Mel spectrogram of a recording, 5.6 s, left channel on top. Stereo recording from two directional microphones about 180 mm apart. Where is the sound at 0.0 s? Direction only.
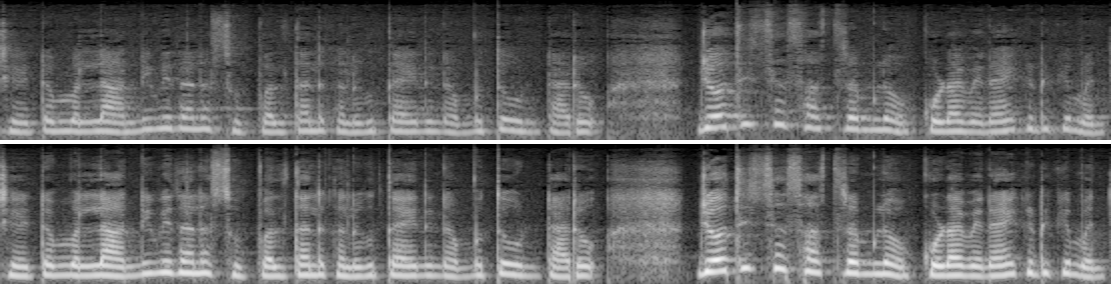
35° right (ahead or behind).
